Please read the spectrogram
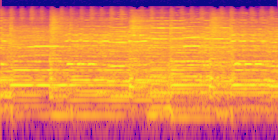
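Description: Instrumental music playing steadily, with no speech.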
